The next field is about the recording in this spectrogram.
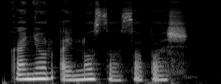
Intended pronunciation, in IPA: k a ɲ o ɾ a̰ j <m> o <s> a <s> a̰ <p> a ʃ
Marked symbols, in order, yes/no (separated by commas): no, yes, yes, yes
